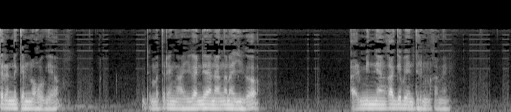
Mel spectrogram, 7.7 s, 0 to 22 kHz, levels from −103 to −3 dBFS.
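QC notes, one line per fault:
throughout, computer activity noise: A faint, thin buzz sits under the speech for the whole clip, pulsing at roughly 1 kHz and sitting around 40 dB below the speech. Its rhythm belongs to the machine, not the talker. Current drawn by the processor, graphics or other busy parts pushes small voltages onto the ground shared with the audio circuit, and that interference rides into the recording as a buzzing tone.
throughout, MP3 compression: The speech sounds plainly watery and swirly, with a metallic edge on sibilants and softened consonant onsets, and the top end stops dead at 8.3 kHz, leaving the voice dull and boxed in. This is likely heavy MP3 encoding at a low bitrate, which fits something near 35 kbps. Short of bits, the encoder discards the treble above a fixed cut-off and drops quieter frequency components, which flicker in and out between frames.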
